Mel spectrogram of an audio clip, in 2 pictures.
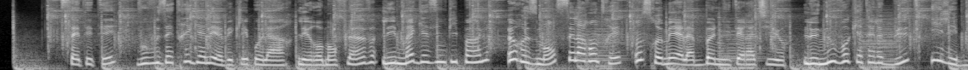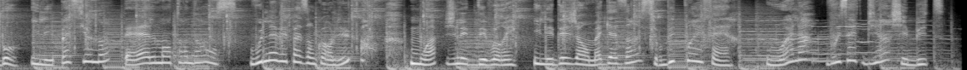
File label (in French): spot, voix off publicitaire commercial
